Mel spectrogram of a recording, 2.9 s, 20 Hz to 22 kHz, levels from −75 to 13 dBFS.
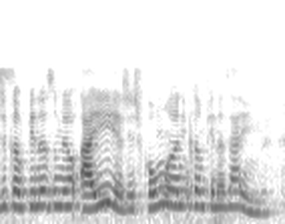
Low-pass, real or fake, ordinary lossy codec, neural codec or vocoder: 7.2 kHz; real; none; none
